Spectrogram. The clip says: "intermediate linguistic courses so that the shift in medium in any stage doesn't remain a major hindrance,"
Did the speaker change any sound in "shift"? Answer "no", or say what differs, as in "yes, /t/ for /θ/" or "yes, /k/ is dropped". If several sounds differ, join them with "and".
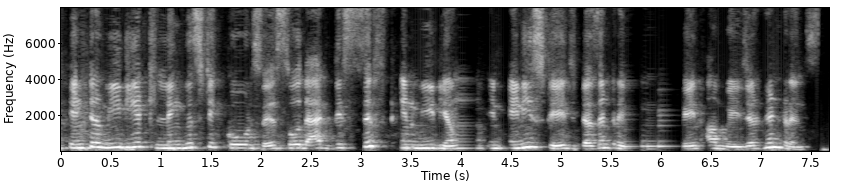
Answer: yes, /s/ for /ʃ/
